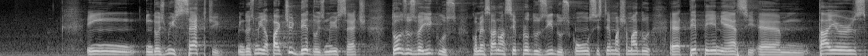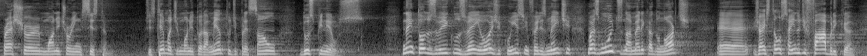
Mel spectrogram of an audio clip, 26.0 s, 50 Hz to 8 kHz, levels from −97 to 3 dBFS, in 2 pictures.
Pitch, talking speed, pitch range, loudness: 165 Hz, 125 wpm, 145-190 Hz, -22 LUFS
